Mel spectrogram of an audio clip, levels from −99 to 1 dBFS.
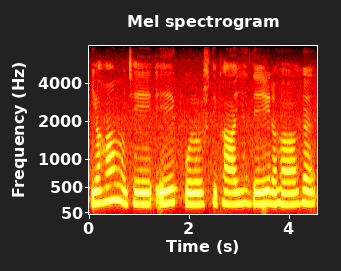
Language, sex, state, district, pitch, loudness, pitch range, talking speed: Hindi, female, Madhya Pradesh, Katni, 210 Hz, -12 LUFS, 205-220 Hz, 105 wpm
